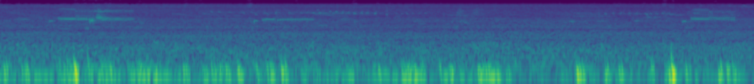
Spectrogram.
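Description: Small birds chirping outdoors: a few short high calls and a fast ticking trill. Occasional low thumps and rumble sound against the microphone.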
